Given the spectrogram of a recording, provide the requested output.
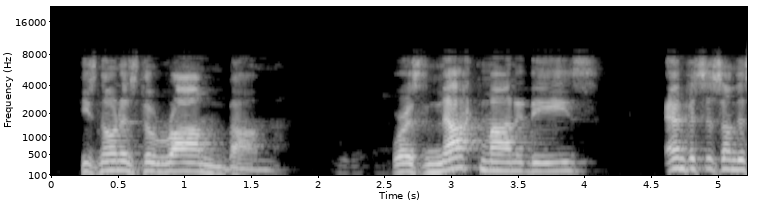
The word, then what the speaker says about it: Rambam: that the emphasis is put on the first syllable he's known as the rambam whereas nakhmanides emphasis on the second syllable he's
